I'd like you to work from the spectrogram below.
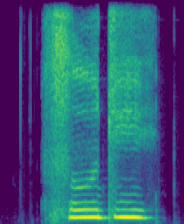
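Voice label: "si1 ji1", Mandarin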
